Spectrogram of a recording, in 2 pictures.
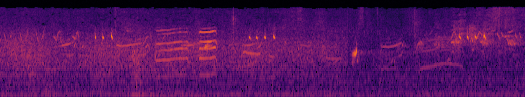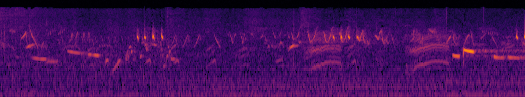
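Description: Several birds chirping and calling in short rising and falling notes and quick high trills, over a steady low background hum, with a brief click near the end.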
